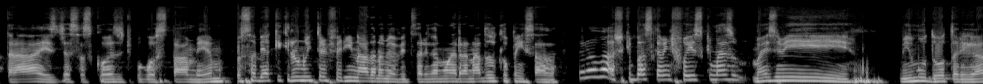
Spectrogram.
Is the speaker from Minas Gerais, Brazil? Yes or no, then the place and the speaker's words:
no; Arujá, São Paulo, Brazil; Somos de Arujá.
